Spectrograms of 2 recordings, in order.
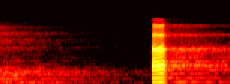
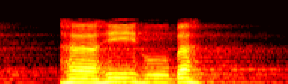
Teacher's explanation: Kita ingin tahu ini hamzah, alif, ha, makhrajnya di aqsal halqi.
